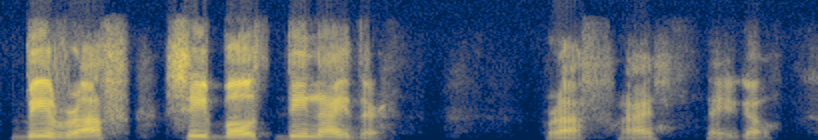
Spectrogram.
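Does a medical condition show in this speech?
No.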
